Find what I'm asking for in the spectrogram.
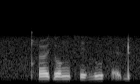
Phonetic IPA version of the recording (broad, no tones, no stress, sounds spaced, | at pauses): qʰ ø ɗ ɔ ŋ h e ɦ u h æ̰ ɖ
